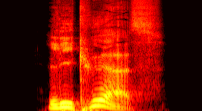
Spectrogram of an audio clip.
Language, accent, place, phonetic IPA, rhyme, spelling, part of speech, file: German, Germany, Berlin, [liˈkøːɐ̯s], -øːɐ̯s, Likörs, noun, De-Likörs.ogg
- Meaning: genitive singular of Likör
